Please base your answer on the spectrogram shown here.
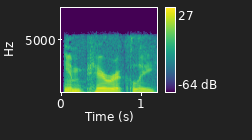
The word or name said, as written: empirically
